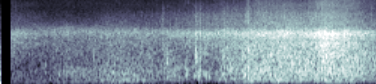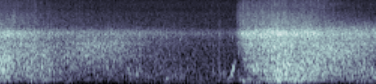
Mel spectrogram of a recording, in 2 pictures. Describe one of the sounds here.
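Waves wash in and break on a pebble shore.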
